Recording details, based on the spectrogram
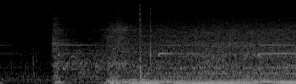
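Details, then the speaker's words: Kia Rio (2012–2017) 1.6L engine, first start just after installation, fuel pump primed by key cycling: short crank, then it fires right up and settles into a steady, even idle; healthy start. "Oh, okay, that fired right up. It's always a good sign."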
